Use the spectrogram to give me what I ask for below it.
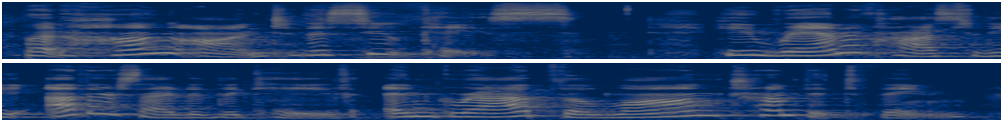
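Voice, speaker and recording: High-pitched, animated woman reading a storybook. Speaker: storybook reader, teacher. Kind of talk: expressive read-aloud narration of a children's story.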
